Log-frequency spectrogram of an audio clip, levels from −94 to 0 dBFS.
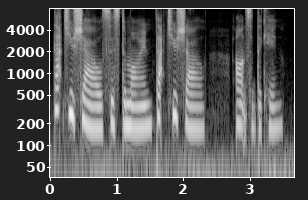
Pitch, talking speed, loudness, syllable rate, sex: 195 Hz, 180 wpm, -17 LUFS, 4.8 syllables/s, female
